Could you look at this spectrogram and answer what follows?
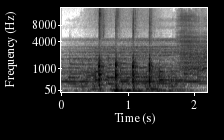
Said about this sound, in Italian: Chino, davanti al fuoco, sente qualcuno bussare alla porta.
